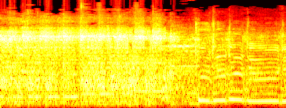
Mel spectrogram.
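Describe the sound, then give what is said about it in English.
Electronic game sounds from a Vulgus arcade cabinet, a vertical shooter being played in an arcade: a steady high beeping tone runs through the first half, then a lower buzzing tone shifts up and down in steps. “They have got a Vulgus. I'm playing that. Can you hear it?”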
